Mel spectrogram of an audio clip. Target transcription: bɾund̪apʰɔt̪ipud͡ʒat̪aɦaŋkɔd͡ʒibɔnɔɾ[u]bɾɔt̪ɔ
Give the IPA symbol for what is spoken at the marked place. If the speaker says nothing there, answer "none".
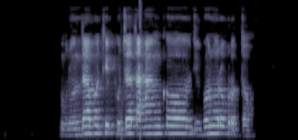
ɔ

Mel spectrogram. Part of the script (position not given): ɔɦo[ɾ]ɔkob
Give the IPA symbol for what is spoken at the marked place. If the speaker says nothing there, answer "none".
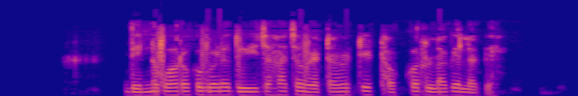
ɾ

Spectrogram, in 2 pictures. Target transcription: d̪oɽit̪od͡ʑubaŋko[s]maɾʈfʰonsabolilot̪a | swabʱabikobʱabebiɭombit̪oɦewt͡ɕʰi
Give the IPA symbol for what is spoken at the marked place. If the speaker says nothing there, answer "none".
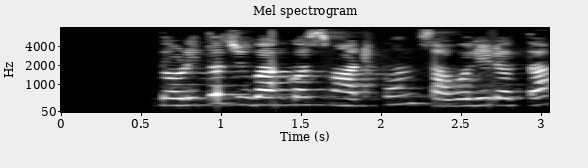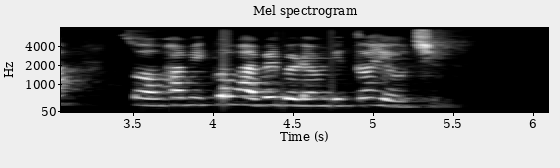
s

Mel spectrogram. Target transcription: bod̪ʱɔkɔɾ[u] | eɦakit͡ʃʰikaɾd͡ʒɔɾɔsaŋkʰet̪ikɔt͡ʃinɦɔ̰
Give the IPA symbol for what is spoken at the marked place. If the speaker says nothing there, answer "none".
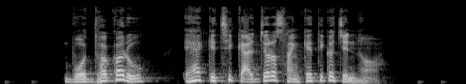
u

